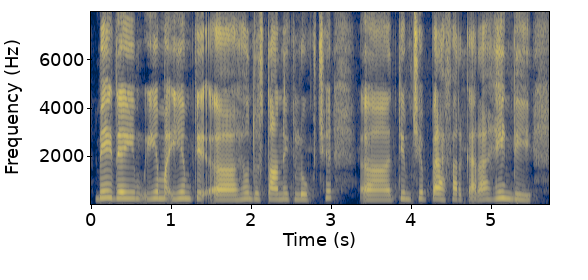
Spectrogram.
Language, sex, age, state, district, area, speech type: Kashmiri, female, 60+, Jammu and Kashmir, Srinagar, urban, spontaneous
